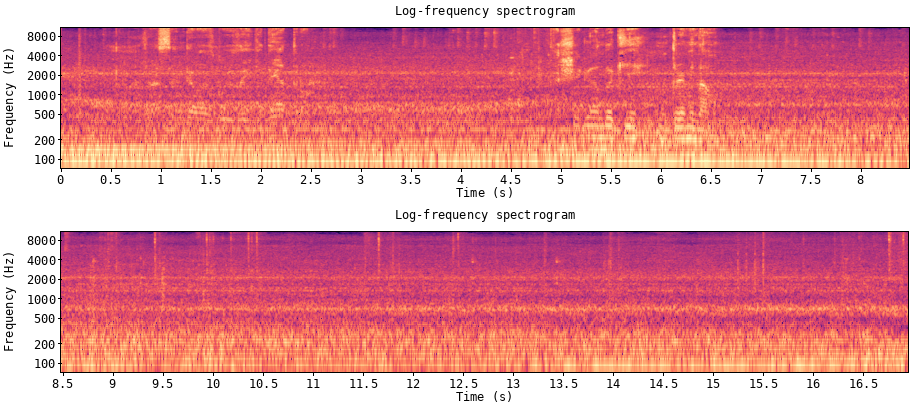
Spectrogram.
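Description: A bus engine hums low and steady from inside the cabin.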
